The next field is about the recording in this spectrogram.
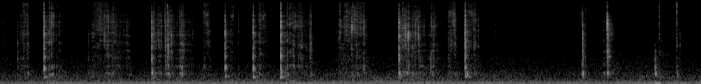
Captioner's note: scratching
